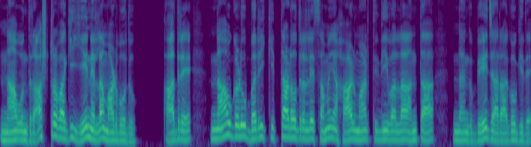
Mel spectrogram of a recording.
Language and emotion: Kannada, sad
